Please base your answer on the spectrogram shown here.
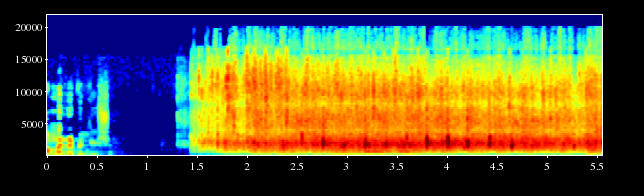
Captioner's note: applause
